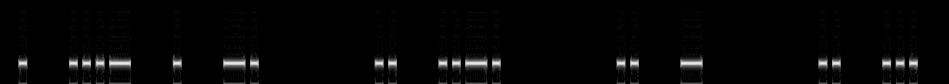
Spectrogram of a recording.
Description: Morse code, heard as a keyed tone, about 18 wpm, spaced as for 12 wpm, 1000 Hz. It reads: EVEN IF IT IS
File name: qotdfiles / 12wpm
